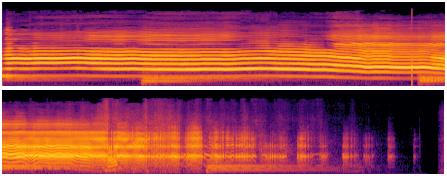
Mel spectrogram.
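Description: A man wails loudly in a long, falling cry.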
